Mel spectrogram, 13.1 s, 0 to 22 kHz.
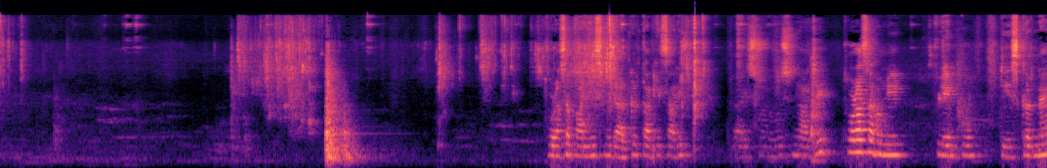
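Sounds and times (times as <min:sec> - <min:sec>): water running: 0:02.8 - 0:04.1, 0:05.3 - 0:10.3.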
